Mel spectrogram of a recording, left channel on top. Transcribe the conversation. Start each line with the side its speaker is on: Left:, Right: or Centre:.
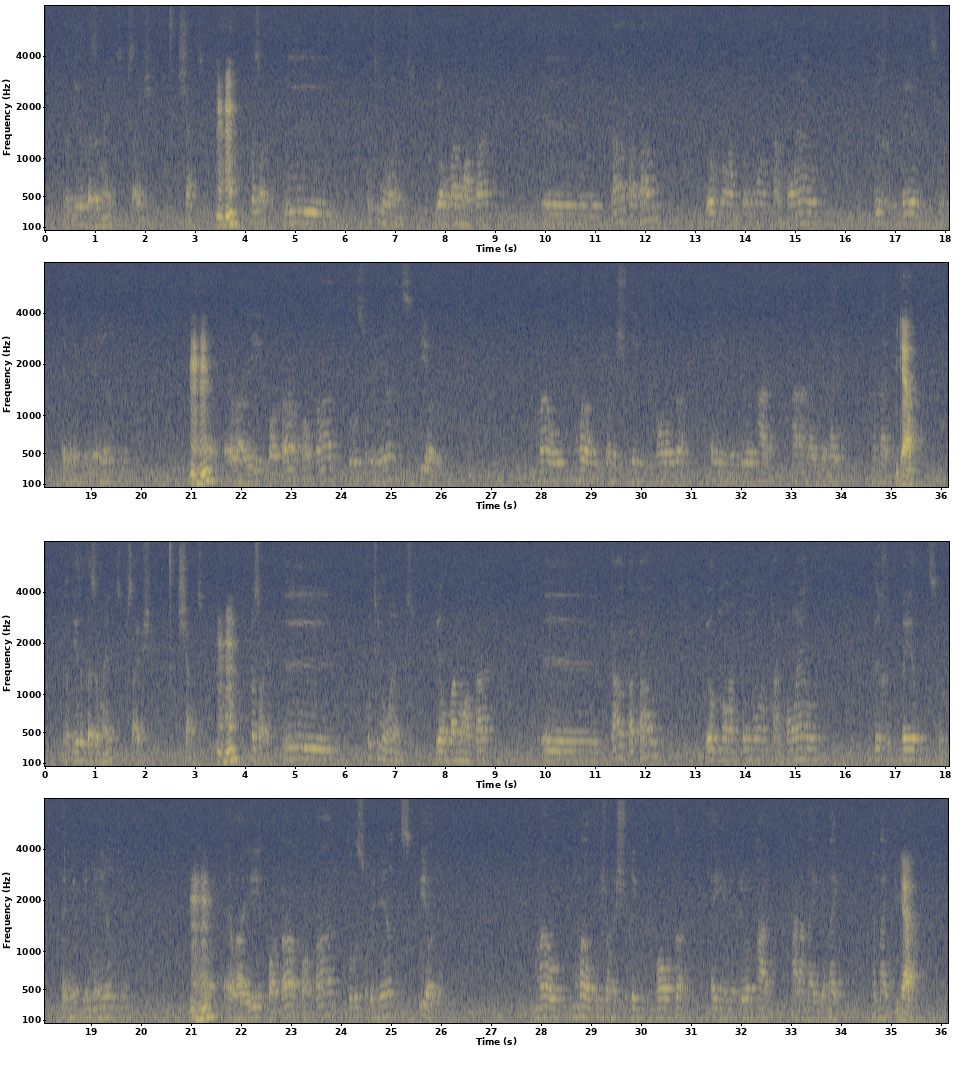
Right: no dia do casamento, percebes? Chato.
Left: Uhum,
Right: Mas olha, eh, continuando, ele lá no altar, eh, tal, tal, tal, ele no, at- no altar com ela, de repente a minha prima entra.
Left: uhum,
Right: Ela, ela aí para o altar, para o altar, toda sorridente, e olha, mal, mal o Jonas sorriu-lhe de volta, aí a minha prima para, para a meio, a meio, <laughs> a meio.
Left: yeah.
